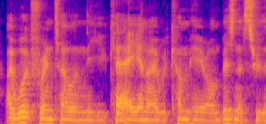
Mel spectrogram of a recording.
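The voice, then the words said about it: British accent. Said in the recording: “Hence the outrageous British accent.”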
